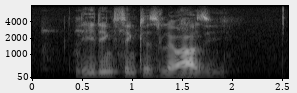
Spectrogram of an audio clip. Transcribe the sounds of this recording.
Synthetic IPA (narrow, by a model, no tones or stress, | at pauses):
lidĩŋsɪ̃ŋkʰəslɛazi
